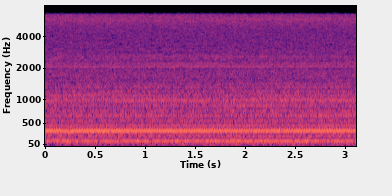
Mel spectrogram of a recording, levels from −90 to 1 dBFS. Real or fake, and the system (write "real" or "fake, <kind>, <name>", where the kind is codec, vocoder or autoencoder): fake, vocoder, Vocos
